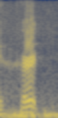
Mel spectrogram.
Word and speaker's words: hurt: là mặc dù là khi mà đọc riêng rẽ, phát âm riêng rẽ thì hurt và heard khác nhau về độ dài của nguyên âm.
